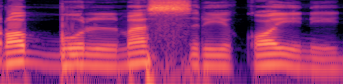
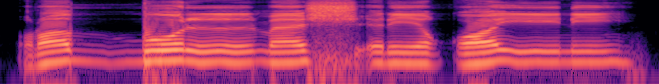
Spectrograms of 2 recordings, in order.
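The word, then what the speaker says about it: رَبُّ الْمَشْرِقَيْنِ: yaitu menyebarnya suara sehingga Jangan dibaca rbul masriqini jangan dengan huruf Sin tapi dia huruf syin Mas AS rabbul masyriqaini pada lafal qini di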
